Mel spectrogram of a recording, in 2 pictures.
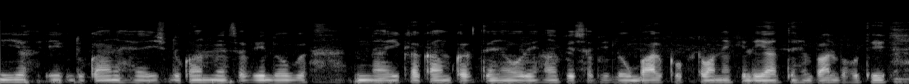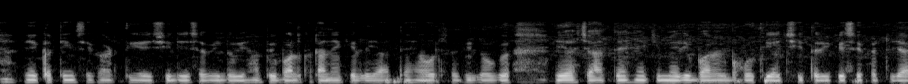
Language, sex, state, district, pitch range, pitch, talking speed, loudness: Hindi, male, Bihar, Araria, 95-100 Hz, 95 Hz, 200 wpm, -23 LUFS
